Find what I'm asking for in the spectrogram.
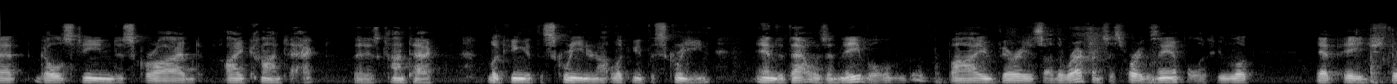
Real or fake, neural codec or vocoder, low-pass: fake; vocoder, 44.1 kHz, 128 mel bands every 256 samples, BigVGAN v2; 7.2 kHz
